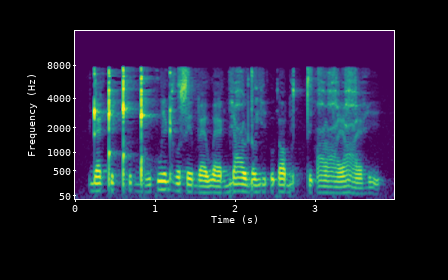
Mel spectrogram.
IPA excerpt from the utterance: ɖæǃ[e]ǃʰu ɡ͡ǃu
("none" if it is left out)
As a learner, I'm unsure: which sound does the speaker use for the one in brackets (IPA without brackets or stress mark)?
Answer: i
